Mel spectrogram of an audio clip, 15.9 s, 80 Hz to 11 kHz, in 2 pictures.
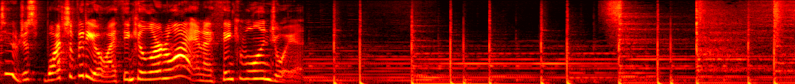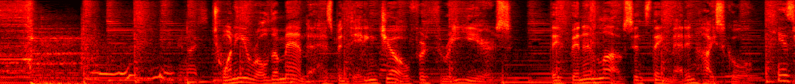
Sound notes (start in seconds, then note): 3.0 upbeat music; 8.8 chuckles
